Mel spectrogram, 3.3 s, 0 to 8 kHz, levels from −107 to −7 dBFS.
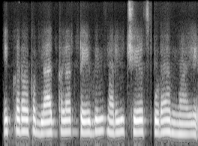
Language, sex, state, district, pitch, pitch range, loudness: Telugu, female, Telangana, Hyderabad, 195 Hz, 185-200 Hz, -15 LUFS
